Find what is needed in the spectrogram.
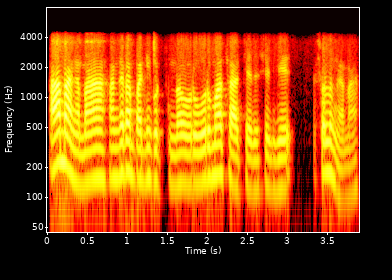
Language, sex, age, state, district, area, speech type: Tamil, male, 45-60, Tamil Nadu, Erode, urban, conversation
